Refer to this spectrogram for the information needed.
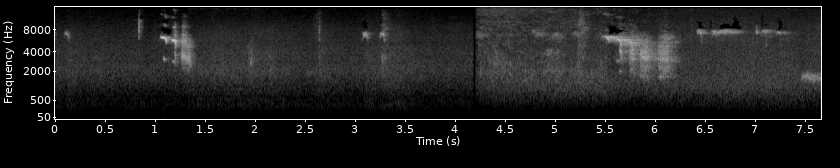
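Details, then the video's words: Oak titmouse giving short high chirps, then a louder burst of harsh, buzzy descending notes; scattered faint chips and a soft hiss of background noise between calls. "Oak Titmouse Bird Sound, Bird Song, Bird Call, Bird Calling, Chirps"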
